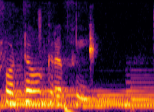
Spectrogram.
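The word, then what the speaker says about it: photograph: അല്ല ഫോട്ടോഗ്രാഫ് ഫോട്ടോഗ്രാഫ് stress on the first syllable മൂന്ന് syllable ഉണ്ട് മൂന് സ്പ്ലിറ്റ് ഉണ്ട് ആദ്യത്തെ സ്പ്ലിറ്റിനാണ് ആദ്യത്തെ സിലബിളിനാണ് നമ്മൾ കൂടുതൽ സ്ട്രെസ്സ് ചെയ്യുക ഇത് നിങ്ങൾ ഗൂഗിളിലും കേംബ്രിജ്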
